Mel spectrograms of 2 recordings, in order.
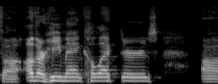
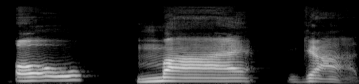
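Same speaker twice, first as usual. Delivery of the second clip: loud, belted exclamation, "my" drawn out; 6 dB louder than usual. Reacting to a surprise reveal in a final scene: Janice from Friends voice. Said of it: "like Janice from Friends".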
